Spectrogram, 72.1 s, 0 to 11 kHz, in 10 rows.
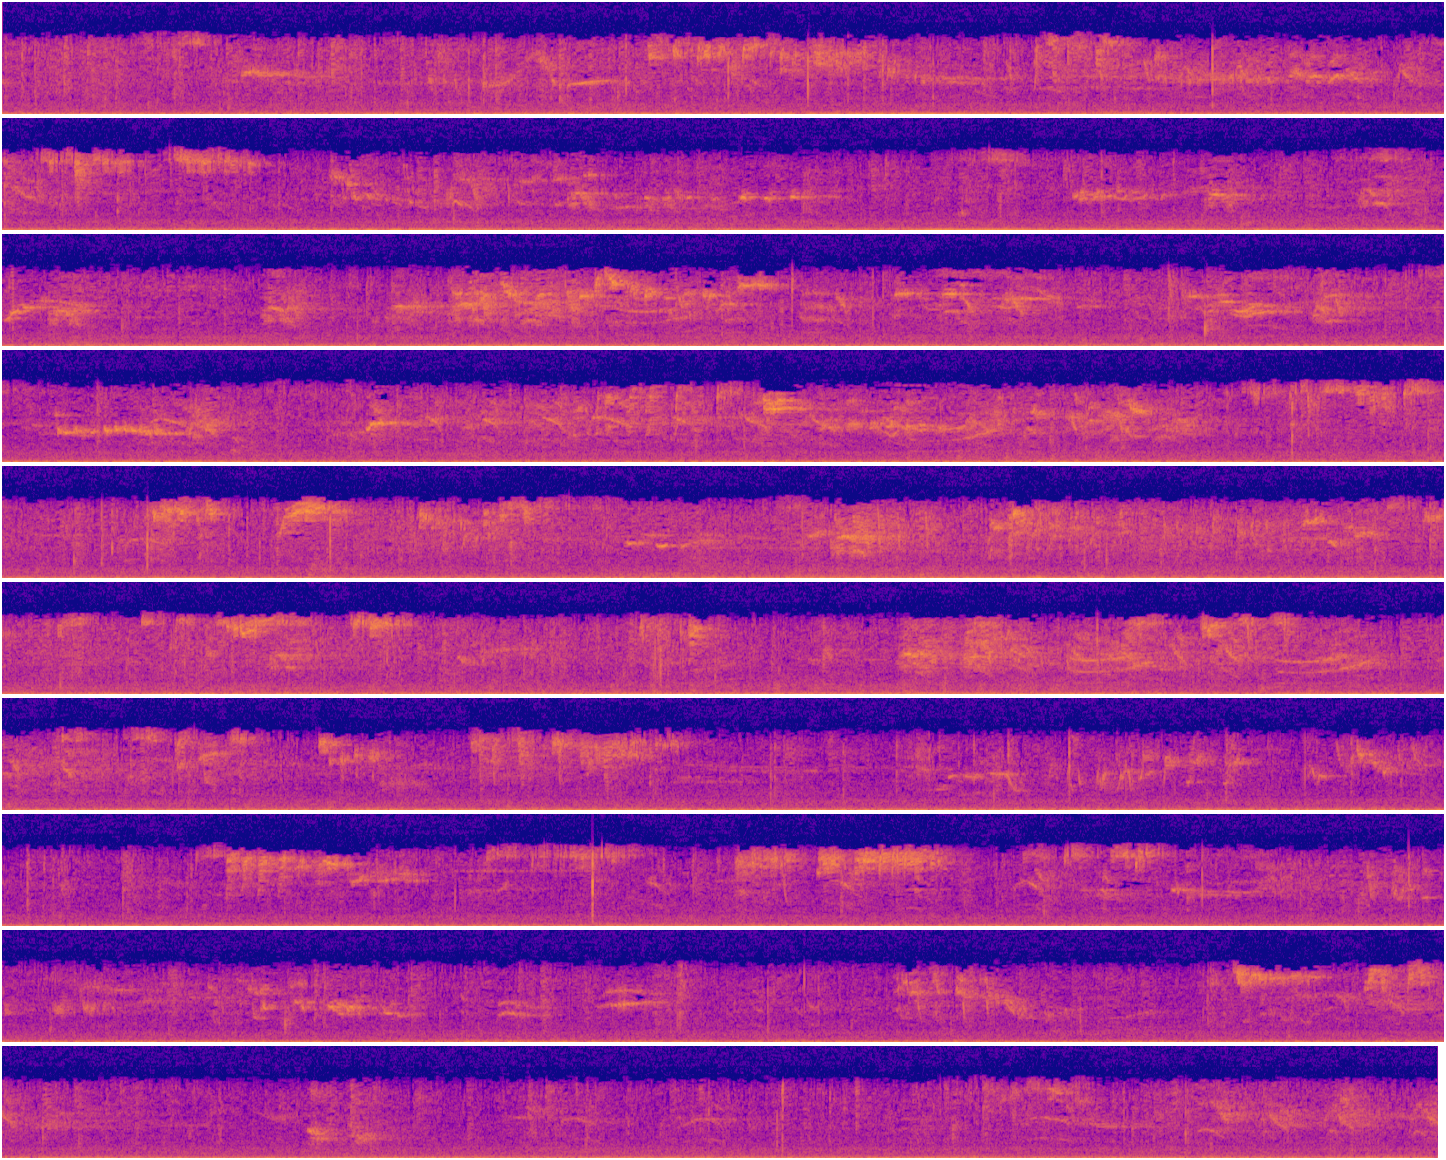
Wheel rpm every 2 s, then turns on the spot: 0, 0, 0, 0, 0, 0, 0, 0, 0, 0, 0, 0, 0, 0, 0, 0, 0, 0, 0, 0, 0, 0, 0, 0, 0, 0, 0, 0, 0, 0, 0, 0, 0, 0, 0, 0.
none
